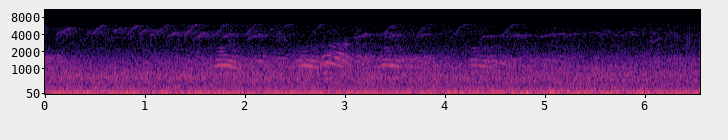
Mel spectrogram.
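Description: Birds calling: a quick run of short, high chirps, with a few louder, lower calls around the middle, over a steady low background rumble.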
